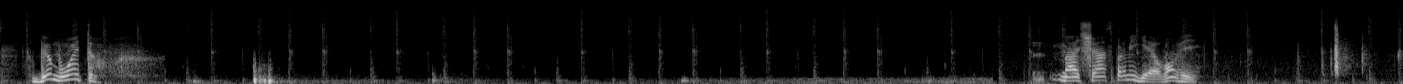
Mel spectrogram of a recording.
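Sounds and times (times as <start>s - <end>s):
fast steady ticking: 0.0s - 14.0s.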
